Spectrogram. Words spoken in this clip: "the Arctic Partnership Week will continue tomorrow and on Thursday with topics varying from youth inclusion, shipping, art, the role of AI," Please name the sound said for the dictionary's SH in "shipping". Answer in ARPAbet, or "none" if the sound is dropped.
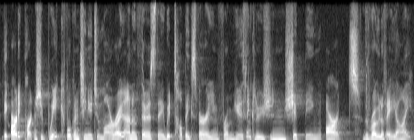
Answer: SH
